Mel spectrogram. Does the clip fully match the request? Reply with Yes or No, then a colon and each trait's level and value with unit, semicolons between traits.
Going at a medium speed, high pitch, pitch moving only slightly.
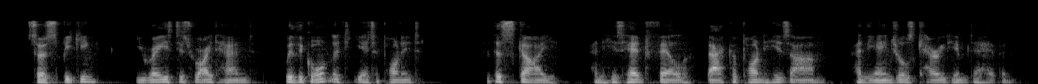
No: average, 180 wpm; low, 100 Hz; narrow, 1.9 semitones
